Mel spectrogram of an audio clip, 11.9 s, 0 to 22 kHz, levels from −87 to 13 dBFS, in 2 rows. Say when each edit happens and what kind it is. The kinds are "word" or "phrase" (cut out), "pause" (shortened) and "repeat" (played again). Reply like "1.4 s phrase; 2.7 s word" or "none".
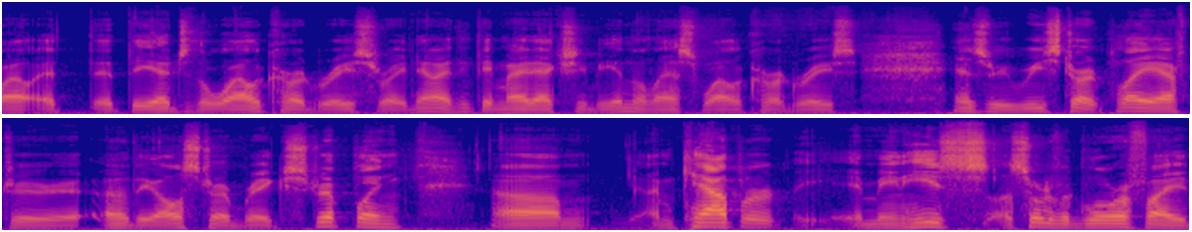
10.1 s pause

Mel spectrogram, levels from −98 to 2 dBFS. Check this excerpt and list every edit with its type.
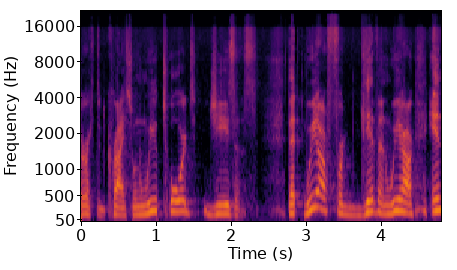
1.0 s word; 3.0 s word

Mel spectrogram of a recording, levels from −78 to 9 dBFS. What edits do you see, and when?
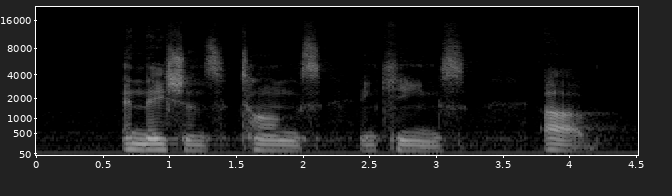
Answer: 1.5 s word

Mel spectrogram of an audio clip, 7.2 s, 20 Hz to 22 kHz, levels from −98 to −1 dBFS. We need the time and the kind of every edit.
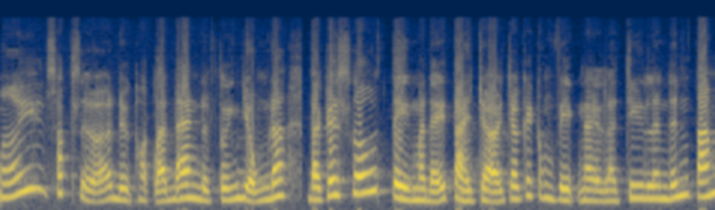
1.3 s word; 3.0 s pause

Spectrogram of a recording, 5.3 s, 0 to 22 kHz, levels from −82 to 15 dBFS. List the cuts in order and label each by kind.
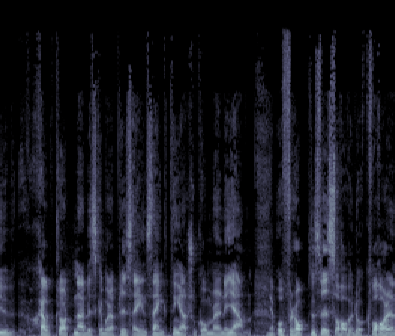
none

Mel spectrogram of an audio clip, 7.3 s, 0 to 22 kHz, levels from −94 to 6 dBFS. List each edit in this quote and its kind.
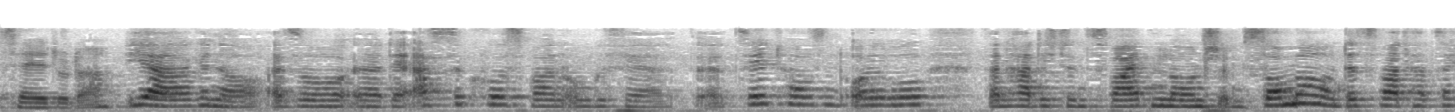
none

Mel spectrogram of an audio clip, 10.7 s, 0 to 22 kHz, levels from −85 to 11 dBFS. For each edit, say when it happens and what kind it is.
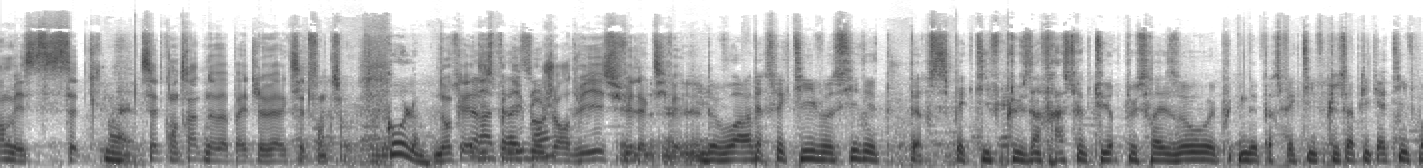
5.6 s phrase; 9.2 s word

